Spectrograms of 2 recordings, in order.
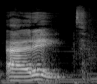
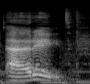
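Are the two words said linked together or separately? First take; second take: Linked; Linked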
